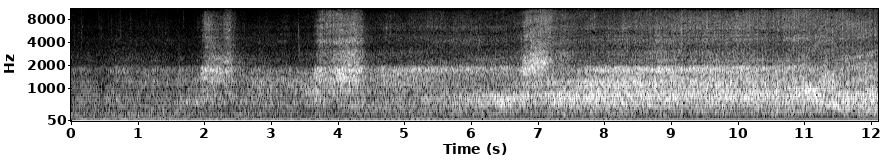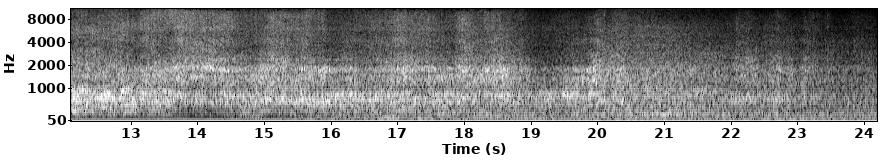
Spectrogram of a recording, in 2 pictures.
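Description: Skateboard wheels rolling over street asphalt, a steady rolling noise that grows louder in the middle, with a few short knocks about 2, 4 and 7 seconds in.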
